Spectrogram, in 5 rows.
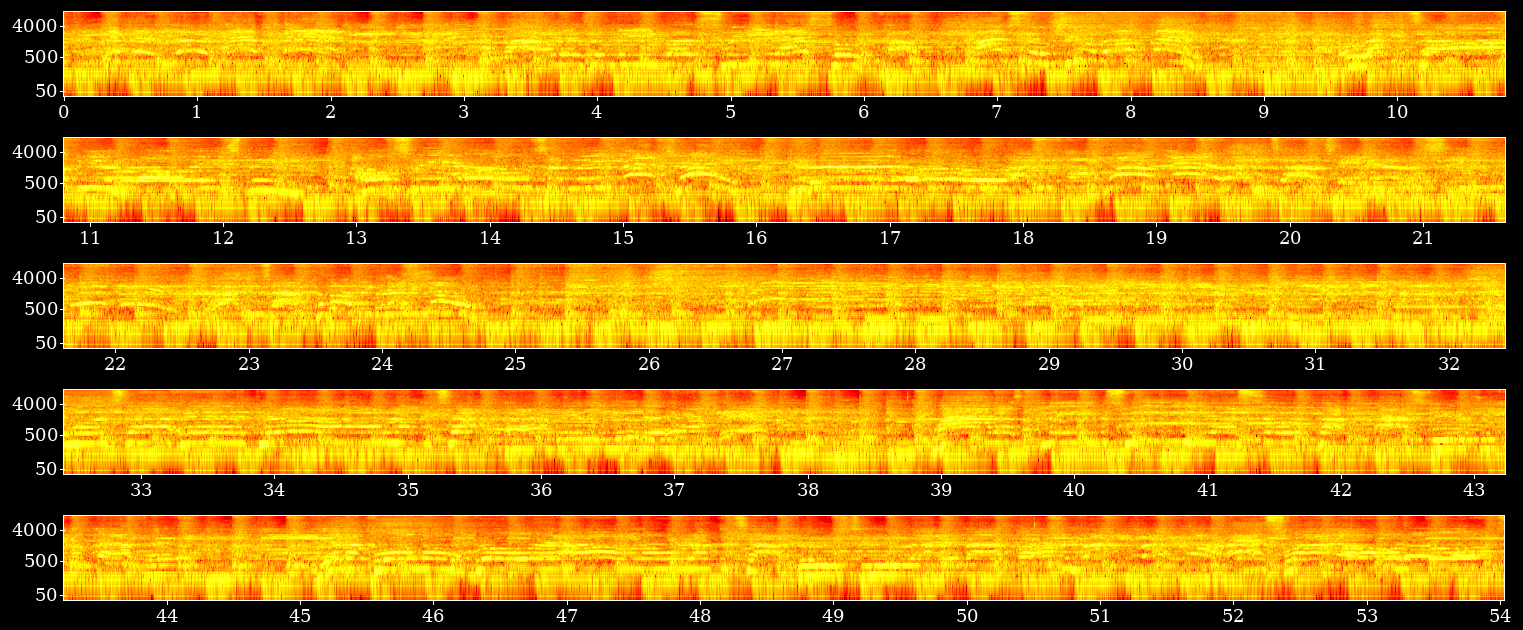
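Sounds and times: electric guitars: 0.0s - 54.0s
live band music: 0.0s - 54.0s
person singing: 3.1s - 8.7s, 9.5s - 24.8s, 32.2s - 37.8s, 38.8s - 44.4s, 45.0s - 54.0s.

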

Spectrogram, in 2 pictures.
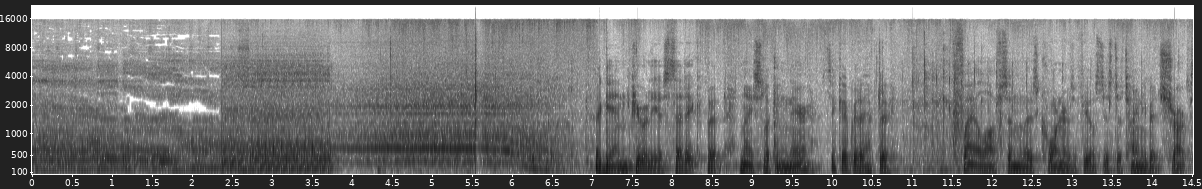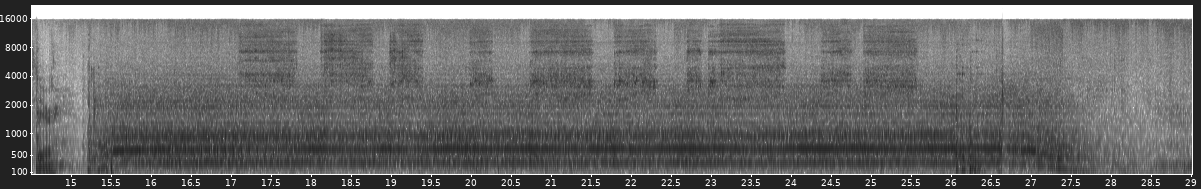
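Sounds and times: lathe motor whining: 0.0s - 7.0s, 15.2s - 27.9s
file scraping spinning metal: 15.3s - 27.8s.

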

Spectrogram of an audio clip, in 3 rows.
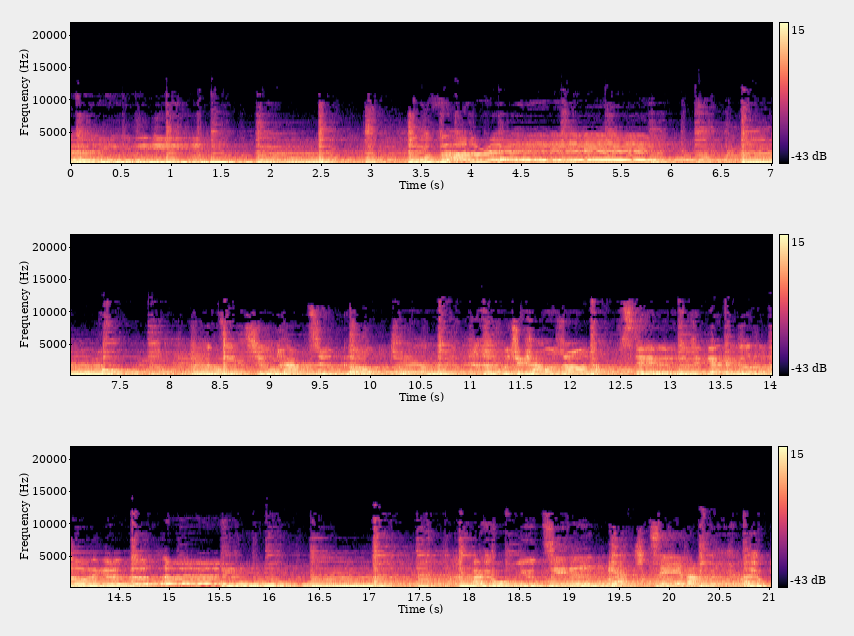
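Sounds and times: woman singing: 0.0s - 2.0s, 3.4s - 6.4s, 7.2s - 16.7s, 17.9s - 21.0s
acoustic guitar: 0.0s - 21.0s.

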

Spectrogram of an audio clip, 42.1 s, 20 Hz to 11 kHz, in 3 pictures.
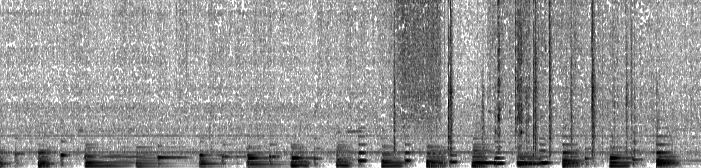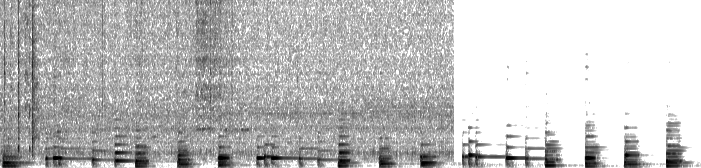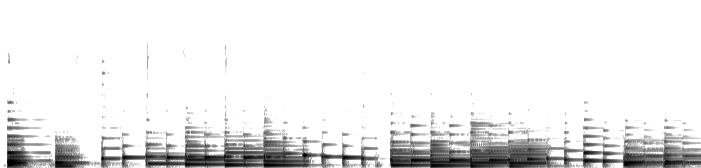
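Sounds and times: pancake sizzling in pan: 0.0s - 23.2s
solo piano music: 0.0s - 42.0s.

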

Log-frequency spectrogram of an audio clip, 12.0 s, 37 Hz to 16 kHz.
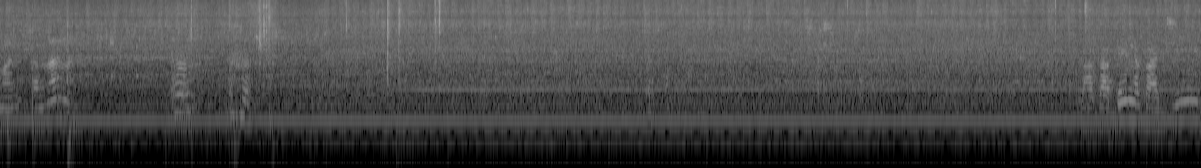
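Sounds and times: tap water running into sink: 0.0s - 4.4s.

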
